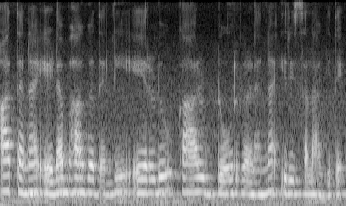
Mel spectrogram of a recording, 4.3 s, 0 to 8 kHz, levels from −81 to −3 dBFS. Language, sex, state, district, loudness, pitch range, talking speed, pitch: Kannada, female, Karnataka, Shimoga, -16 LUFS, 195-215 Hz, 95 wpm, 205 Hz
